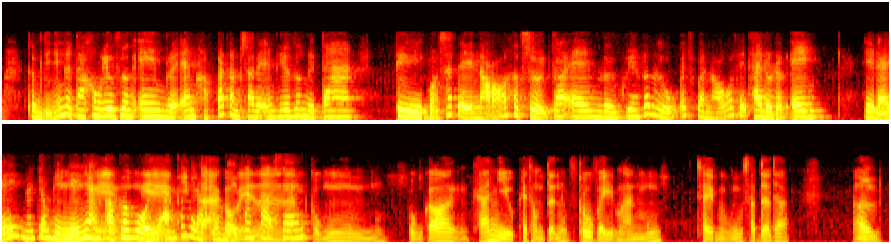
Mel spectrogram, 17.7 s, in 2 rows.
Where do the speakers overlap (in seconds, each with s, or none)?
9.4 s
